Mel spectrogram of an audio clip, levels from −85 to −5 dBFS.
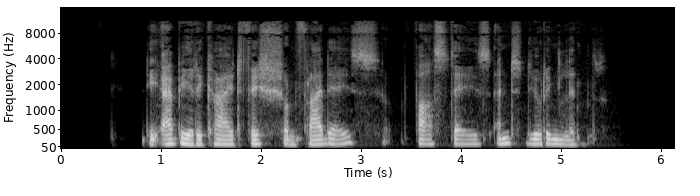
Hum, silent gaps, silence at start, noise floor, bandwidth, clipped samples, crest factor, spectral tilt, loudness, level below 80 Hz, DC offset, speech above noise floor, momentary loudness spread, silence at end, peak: none; none; 0.85 s; -87 dBFS; 11.5 kHz; under 0.1%; 20 dB; -6 dB/octave; -24 LUFS; -60 dBFS; under 0.1%; 63 dB; 10 LU; 0.75 s; -4 dBFS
